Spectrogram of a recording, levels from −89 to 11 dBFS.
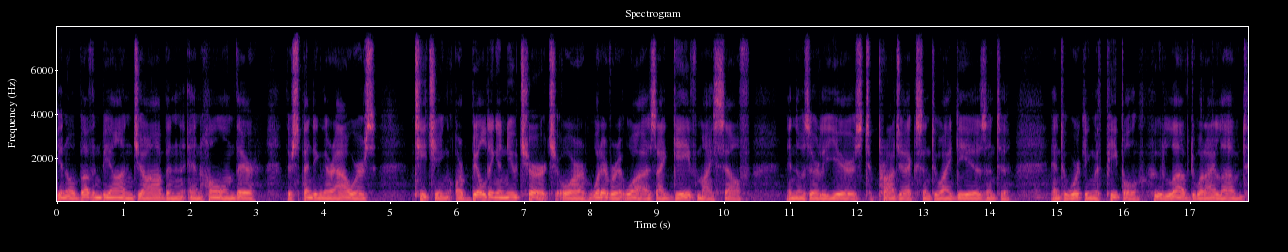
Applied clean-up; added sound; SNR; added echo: none; none; none; reverberation time 0.2 s.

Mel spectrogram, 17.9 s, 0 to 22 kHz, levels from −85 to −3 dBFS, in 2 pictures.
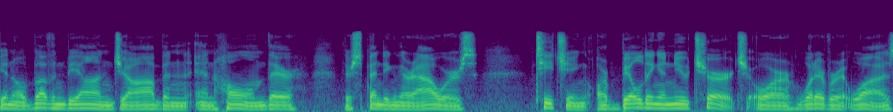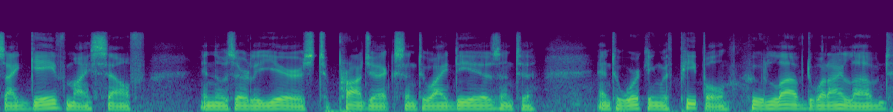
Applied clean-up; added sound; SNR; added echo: none; none; none; none.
